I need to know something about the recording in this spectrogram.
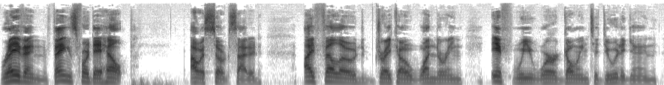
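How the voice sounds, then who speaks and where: A man narrates fiction with theatrical, exaggerated emphasis. His voice is bright and forceful at an ordinary pitch, and the recording is dry, with hardly any room in it. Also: a little slow, no room sound. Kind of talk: dramatic reading of fan fiction.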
